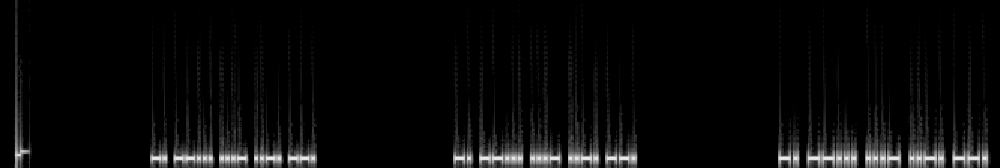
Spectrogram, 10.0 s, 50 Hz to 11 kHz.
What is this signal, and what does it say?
Morse code, heard as a keyed tone, about 34 wpm, 700 Hz. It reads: N7VFG N7VFG N7VFG
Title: Speed Racing - USA Call Signs 28wpm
